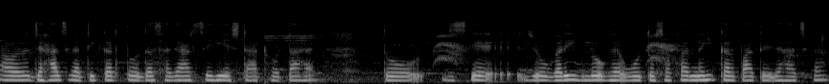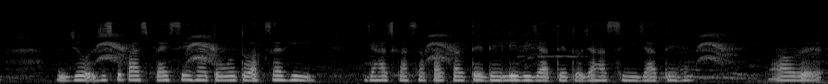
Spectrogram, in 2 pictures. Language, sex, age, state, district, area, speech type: Urdu, female, 30-45, Bihar, Khagaria, rural, spontaneous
